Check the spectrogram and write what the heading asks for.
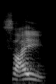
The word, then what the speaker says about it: psi: होता है PSI, और हम इसको पढ़ते कैसे हैं, साई, टी को साइलेंट रखते हैं, साई, आई ऑफ एक्स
